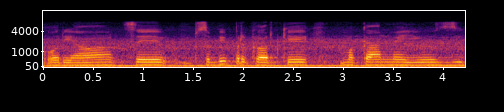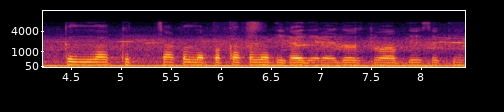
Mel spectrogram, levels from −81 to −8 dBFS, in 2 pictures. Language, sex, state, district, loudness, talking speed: Hindi, male, Rajasthan, Bikaner, -18 LUFS, 130 wpm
